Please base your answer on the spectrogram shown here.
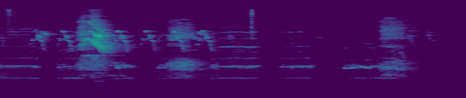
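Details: Indian peafowl during a dance display with train feathers spread, giving loud harmonic calls in several bursts, some rising and some steady, with short gaps between.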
